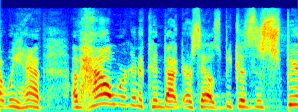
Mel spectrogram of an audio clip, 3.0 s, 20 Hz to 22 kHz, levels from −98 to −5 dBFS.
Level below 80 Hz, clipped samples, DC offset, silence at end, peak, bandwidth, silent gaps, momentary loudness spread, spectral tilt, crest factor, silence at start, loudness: -60 dBFS; under 0.1%; under 0.1%; 0 s; 0 dBFS; 16.5 kHz; none; 10 LU; -2 dB/octave; 18 dB; 0 s; -18 LUFS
